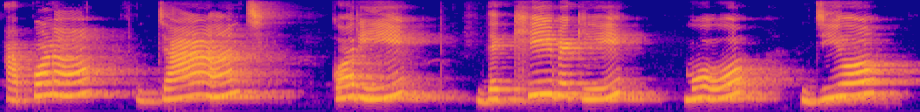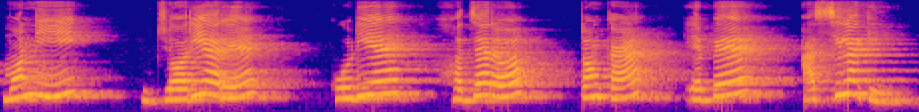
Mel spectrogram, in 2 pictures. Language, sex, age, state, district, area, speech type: Odia, female, 45-60, Odisha, Dhenkanal, rural, read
